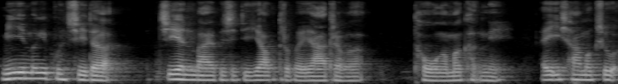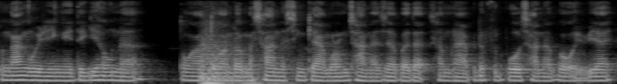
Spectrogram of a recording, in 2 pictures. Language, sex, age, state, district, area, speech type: Manipuri, male, 18-30, Manipur, Thoubal, rural, spontaneous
